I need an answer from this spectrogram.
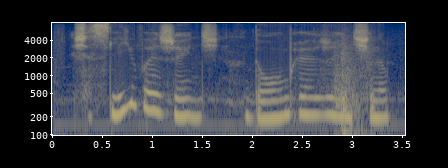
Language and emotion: Russian, positive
